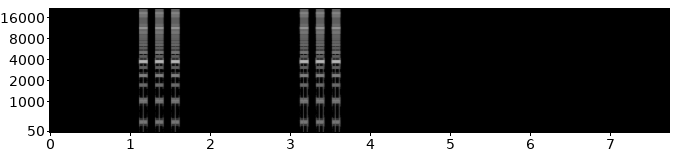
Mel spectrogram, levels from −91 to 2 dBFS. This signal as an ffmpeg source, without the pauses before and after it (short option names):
-f lavfi -i "aevalsrc='0.0891*(2*lt(mod(3790*t,1),0.5)-1)*clip(min(mod(mod(t,2.01),0.2),0.1-mod(mod(t,2.01),0.2))/0.005,0,1)*lt(mod(t,2.01),0.6)':d=4.02:s=44100"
